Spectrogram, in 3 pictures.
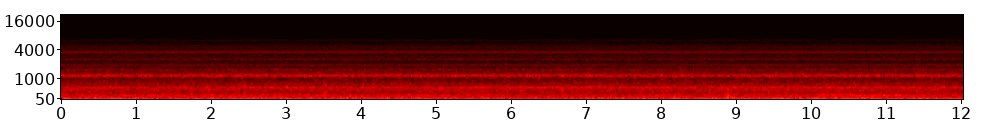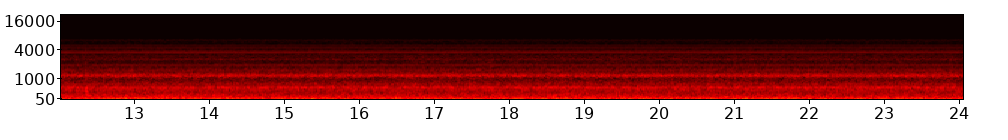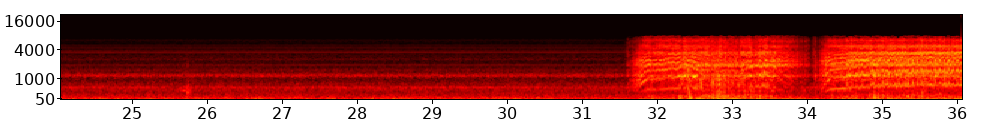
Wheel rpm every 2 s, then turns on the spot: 0, 0, 0, 0, 0, 0, 0, 0, 0, 0, 0, 0, 0, 0, 0, 10, 120, 120.
none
